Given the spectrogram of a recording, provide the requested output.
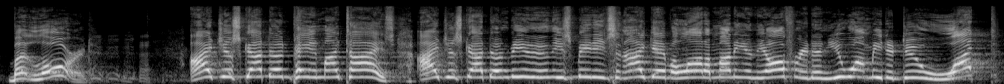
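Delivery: high, loud, pleading protest; protesting to the Lord. Retold or imitated. Preacher retelling his argument with God, high pleading protest. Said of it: "My brain is going".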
